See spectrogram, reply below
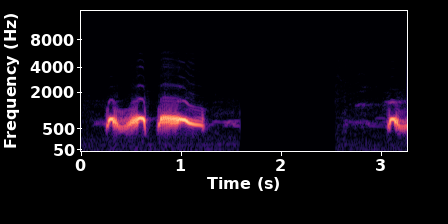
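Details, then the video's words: Spotted dove giving a 'gáy gọi' calling coo, recorded to stir up decoy birds in training: a short wobbling double note and a drawn-out descending coo, a gap of nearly two seconds, then another phrase starting. "chim cu gáy thúc gù & gáy gọi, cu gáy giọng đồng, gù thúc, tiếng đồng gáy gọi"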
